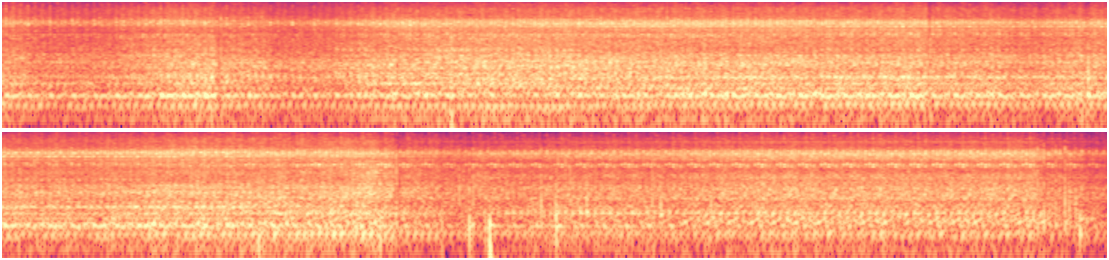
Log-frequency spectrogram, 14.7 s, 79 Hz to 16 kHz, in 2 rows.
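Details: Honda Ridgeline 3.5L at idle with a quick, fairly steady ticking knock, roughly three to four per second. It persists with each coil pack disconnected and with the accessory belt off, ruling out front accessories; the source is still undetermined.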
